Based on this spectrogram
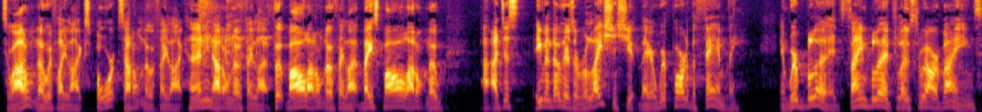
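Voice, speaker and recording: A man with a Southern drawl tells his faith story in an earnest, halting way, circling back with repeated phrases and questions to his listeners. His voice is gravelly yet bright and pressing, and it carries a long hall reverb. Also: medium pitch, animated. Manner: earnest, repetitive, with frequent restarts and rhetorical questions.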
